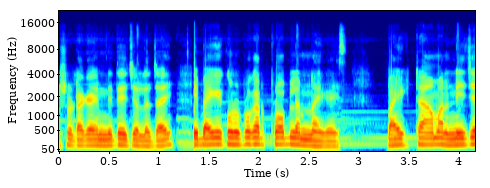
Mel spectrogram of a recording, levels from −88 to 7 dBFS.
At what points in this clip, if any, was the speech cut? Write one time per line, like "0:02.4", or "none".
0:01.4

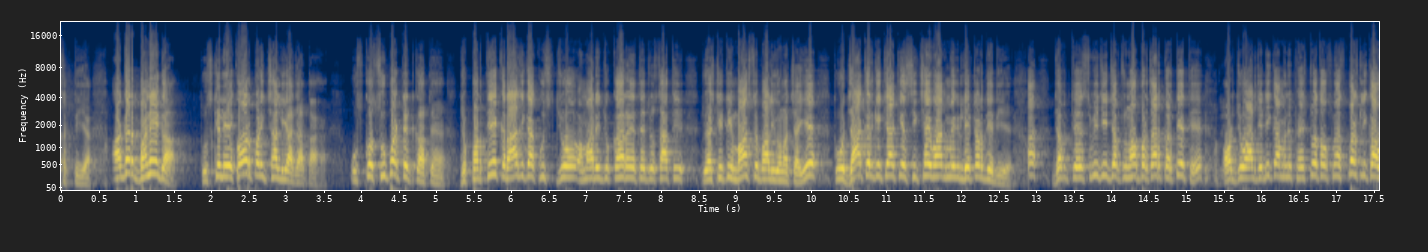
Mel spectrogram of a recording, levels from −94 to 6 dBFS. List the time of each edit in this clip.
0:12.9

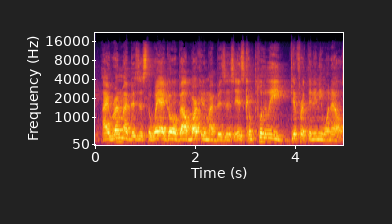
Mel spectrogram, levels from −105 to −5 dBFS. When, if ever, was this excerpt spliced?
none

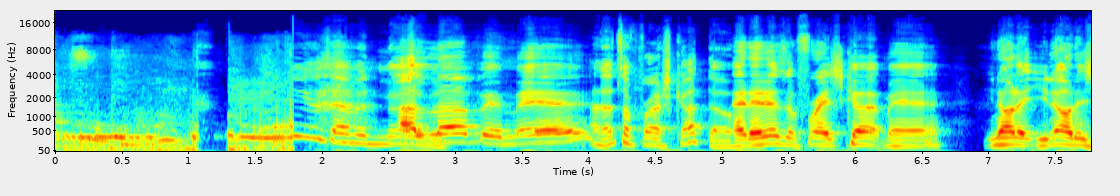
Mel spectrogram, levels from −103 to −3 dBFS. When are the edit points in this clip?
none

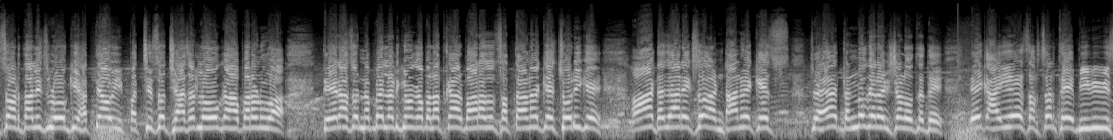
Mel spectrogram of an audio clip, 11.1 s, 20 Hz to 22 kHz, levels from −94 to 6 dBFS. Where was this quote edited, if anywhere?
0:09.5

